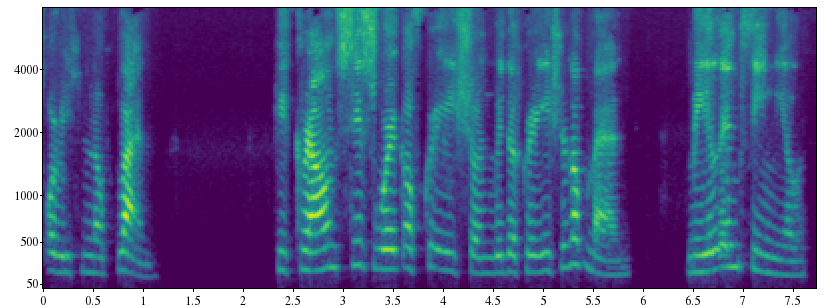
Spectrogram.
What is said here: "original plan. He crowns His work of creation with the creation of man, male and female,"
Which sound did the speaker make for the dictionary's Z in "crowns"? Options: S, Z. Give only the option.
S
